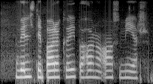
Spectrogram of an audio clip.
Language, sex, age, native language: Icelandic, male, 11, Icelandic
